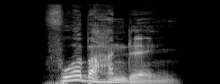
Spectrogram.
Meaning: to pre-treat
- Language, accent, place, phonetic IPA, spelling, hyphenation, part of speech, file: German, Germany, Berlin, [ˈfoːɐ̯ˌhandl̩n], vorbehandeln, vor‧be‧han‧deln, verb, De-vorbehandeln.ogg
